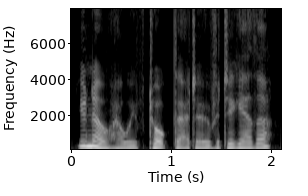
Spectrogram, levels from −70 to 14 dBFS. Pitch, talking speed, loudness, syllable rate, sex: 200 Hz, 230 wpm, -17 LUFS, 6.7 syllables/s, female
